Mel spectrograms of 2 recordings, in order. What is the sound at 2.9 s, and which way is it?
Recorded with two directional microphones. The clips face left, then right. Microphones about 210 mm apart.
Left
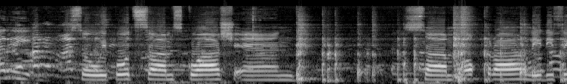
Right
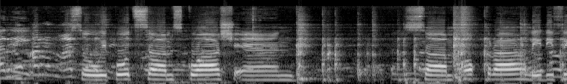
Guitar, 40° left (ahead or behind).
